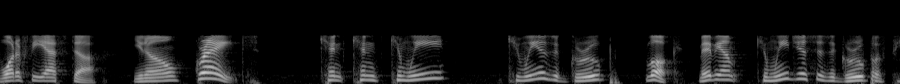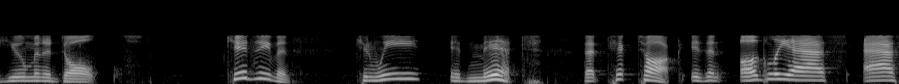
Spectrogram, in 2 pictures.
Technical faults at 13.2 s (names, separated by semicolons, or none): none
